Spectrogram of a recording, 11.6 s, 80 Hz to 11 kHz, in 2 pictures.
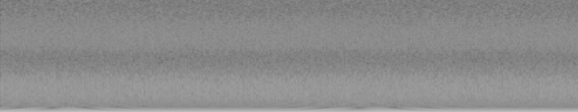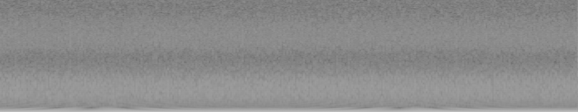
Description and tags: My Alesis QS6 just sitting there blasting me with EMP death rays... recorded with old phone pickup microphone.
